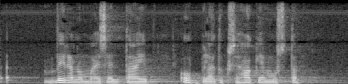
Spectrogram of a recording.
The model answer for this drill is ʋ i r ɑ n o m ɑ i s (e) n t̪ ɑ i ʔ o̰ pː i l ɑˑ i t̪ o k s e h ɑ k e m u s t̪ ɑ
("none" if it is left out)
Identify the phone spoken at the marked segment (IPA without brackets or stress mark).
e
